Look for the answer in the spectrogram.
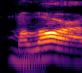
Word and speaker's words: Millar: Mark Milner, or whatever. I'm saying it wrong. I might be saying it wrong. – Mark Millar, I think is his name.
